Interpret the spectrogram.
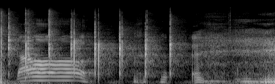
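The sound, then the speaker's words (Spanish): Brief applause: about eight sharp, crisp hand claps in an uneven rhythm, opening under a sustained vocal whoop. Breathy noise and a faint low voice linger after the clapping stops. “Aplauso, por favor.”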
